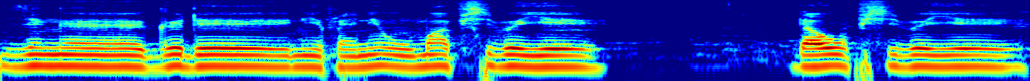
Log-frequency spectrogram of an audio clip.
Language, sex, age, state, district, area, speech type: Bodo, male, 60+, Assam, Kokrajhar, urban, spontaneous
